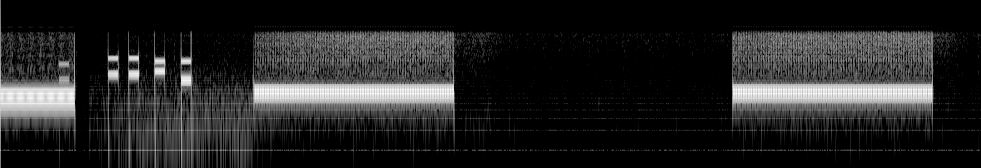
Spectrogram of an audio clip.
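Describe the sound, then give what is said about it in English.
A steady dial tone cuts off into five quick touch-tone beeps, then two long, even ringback tones sound with a silent pause between them, as a phone call is placed on the Brook and Jubal in the Morning radio show. No one speaks. “Are you about ready to give her a call?”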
